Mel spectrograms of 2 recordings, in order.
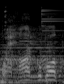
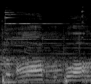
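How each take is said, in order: First: The first syllable is said as 'bha'. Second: The first syllable is said as 'bho'. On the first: The speaker calls it wrong. "কথাটা আমার উচ্চারণ করতে ভুল হচ্ছে বাবা, কথাটা ভাগবত নয়" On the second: The speaker calls it right. "কথাটা হচ্ছে ভগবত"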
